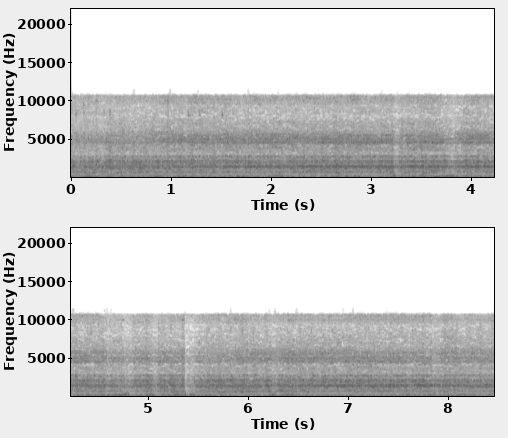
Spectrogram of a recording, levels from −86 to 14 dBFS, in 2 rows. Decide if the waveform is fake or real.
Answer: real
